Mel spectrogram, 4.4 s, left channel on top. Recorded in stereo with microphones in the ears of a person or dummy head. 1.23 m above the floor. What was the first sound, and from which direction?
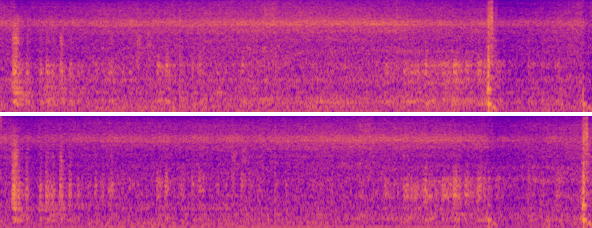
A dropped coin, 45° right (ahead or behind).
